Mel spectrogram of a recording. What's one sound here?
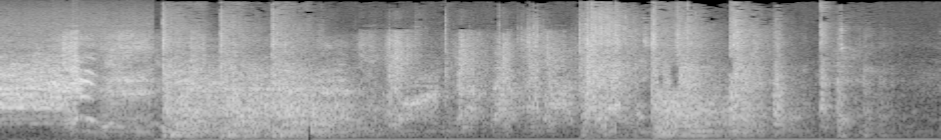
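A man smashes a keyboard hard against a desk, over and over.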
